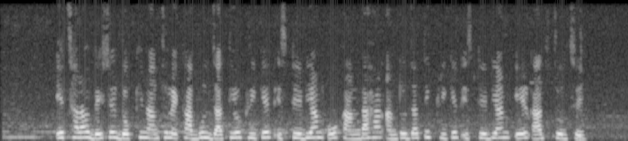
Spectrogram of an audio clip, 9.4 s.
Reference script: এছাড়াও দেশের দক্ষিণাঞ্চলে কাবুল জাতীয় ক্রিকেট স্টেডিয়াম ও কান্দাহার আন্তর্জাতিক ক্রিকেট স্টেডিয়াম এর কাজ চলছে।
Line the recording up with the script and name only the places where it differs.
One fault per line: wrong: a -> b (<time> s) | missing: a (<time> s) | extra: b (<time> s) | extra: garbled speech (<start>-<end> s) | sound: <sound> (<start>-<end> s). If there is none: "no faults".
no faults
